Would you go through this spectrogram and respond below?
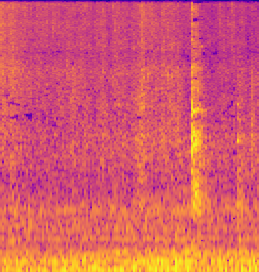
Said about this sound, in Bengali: জিরে আর তেজপাতা একটু ফোড়ন দিলাম।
